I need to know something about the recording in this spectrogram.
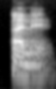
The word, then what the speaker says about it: Jaime: and also really glad that they're calling him Jaime, Yeah. which hopefully no one in the trailer or movie actually calls him Jamie because his name is Jamie Reyes, but it's pronounced Jaime.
